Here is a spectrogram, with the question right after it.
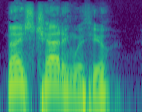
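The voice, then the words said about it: Imitates another person's voice. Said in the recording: “is my Bill Murray or my Keanu Reeves better in terms of an impersonation ... It's Keanu ... That's pretty good ... Clearly, you moonlight as a professional impersonator.”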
